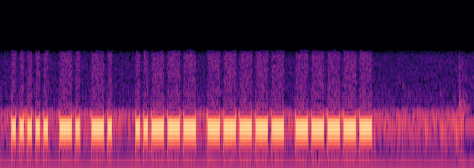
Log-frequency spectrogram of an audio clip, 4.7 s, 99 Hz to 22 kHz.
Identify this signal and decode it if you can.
Morse code, heard as a keyed tone, about 28 wpm, 400 Hz, with radio noise. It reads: 5NN 200
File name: ARCHIV / OKDX2019 / OKOM40 KX3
